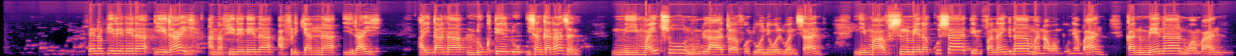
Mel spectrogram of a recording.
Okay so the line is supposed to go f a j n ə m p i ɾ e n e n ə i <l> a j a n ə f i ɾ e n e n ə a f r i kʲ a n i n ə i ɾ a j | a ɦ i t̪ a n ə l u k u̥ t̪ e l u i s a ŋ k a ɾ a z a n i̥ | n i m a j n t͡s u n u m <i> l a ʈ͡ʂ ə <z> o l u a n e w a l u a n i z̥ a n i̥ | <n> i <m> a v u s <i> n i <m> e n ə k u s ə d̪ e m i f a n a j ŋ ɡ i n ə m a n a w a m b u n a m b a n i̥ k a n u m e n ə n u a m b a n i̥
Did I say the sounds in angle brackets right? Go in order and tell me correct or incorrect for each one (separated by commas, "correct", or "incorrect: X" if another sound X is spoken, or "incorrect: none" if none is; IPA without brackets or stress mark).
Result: incorrect: ɾ, correct, incorrect: v, correct, correct, correct, correct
